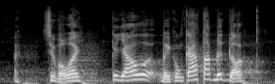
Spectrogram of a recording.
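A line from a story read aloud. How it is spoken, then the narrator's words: Boy crying out. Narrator (Vietnamese): Thằng Toàn kêu lên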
